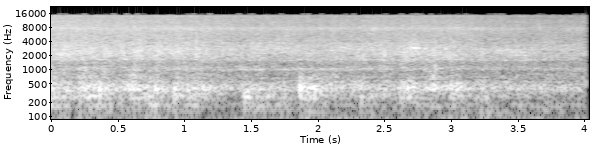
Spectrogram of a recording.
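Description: Tomatoes hit hot masala in a pan for aloo gobhi gosht, giving a loud, steady sizzle and hiss of frying close by, with faint stirring scrapes underneath.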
